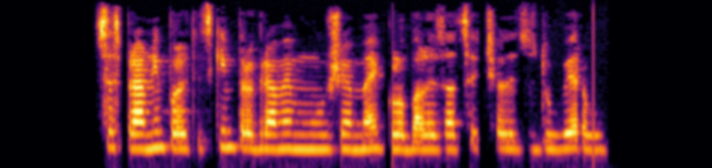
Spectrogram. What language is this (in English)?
Czech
